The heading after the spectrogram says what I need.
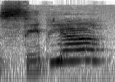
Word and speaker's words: sepia: So we're saying the word sepia, but some people say sepia. And you, well, she checked this. in about 30 seconds of research. Yeah, so it apparently is pronounced sepia.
